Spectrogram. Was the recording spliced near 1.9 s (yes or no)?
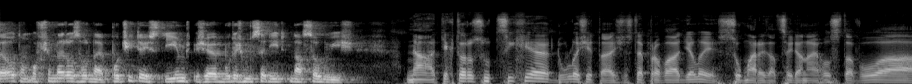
yes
